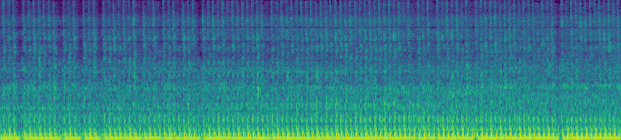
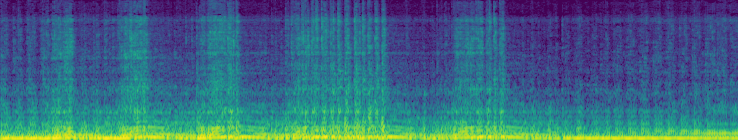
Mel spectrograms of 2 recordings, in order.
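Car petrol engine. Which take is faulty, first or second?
first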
